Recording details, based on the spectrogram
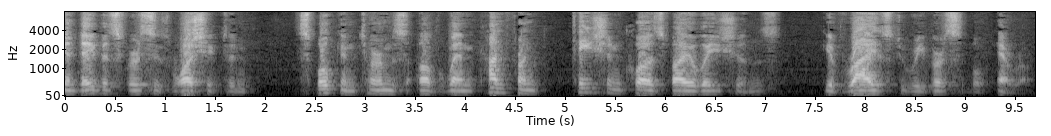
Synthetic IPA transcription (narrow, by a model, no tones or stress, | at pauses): ɨ̃ndeɪvɨsv̥ɜ˞sɨzwɑʃɪ̃ŋtʰɨ̃n | spoʊkɨ̃ntʰɜ̃˞mzʌvwɨ̃nkʰɑ̃ɱfɹə̃n | tʰeɪʃɨ̃nkʰɔzvaɪəleɪʃɨ̃nz̥ | ɡ̥ɪvɹaɪz̥tʰɨɹɨvɜ˞səbl̩ˠɛɹə̰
